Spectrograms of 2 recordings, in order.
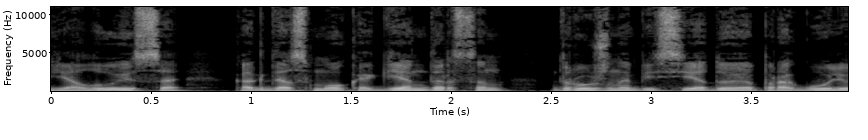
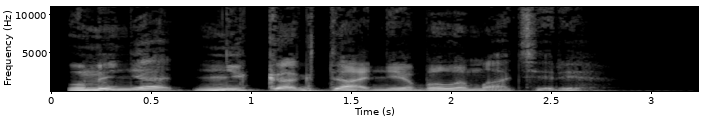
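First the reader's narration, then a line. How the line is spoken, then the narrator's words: Sighing. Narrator (Russian): вздохнул повар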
